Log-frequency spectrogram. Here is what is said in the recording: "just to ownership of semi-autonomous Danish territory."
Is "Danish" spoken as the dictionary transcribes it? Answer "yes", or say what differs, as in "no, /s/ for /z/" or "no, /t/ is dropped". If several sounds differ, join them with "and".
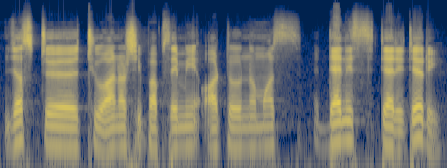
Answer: no, /s/ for /ʃ/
